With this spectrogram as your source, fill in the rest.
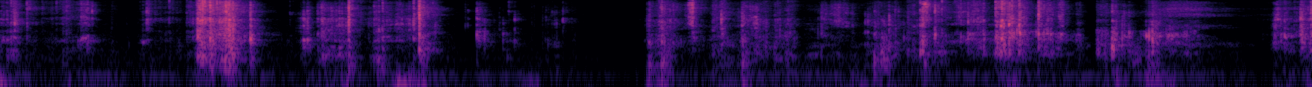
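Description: Foil crinkles and crunches loudly up close as smoked ribs just taken off a gas grill are unwrapped, in irregular bursts with one short pause.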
